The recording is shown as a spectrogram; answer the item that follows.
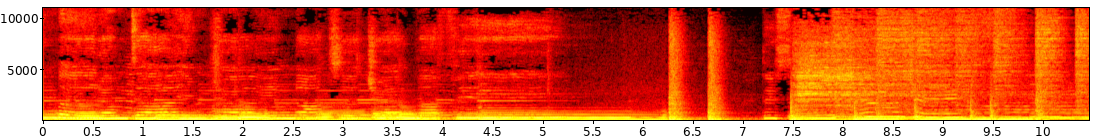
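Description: Live rock band playing: electric guitars and electric bass holding chords over a drum kit. About six seconds in the band drops almost out for a second, with a couple of drum hits, then comes back in fuller with cymbals.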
